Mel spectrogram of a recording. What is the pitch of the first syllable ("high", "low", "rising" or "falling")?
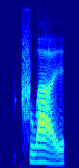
low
